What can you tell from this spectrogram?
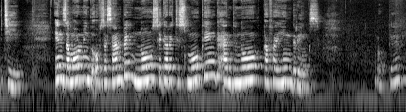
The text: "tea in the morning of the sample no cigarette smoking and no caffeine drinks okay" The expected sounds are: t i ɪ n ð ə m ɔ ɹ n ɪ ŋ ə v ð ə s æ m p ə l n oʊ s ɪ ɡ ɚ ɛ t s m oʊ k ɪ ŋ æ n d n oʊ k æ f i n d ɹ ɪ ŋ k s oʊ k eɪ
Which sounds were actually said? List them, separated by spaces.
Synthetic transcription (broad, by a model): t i ɪ n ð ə m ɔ ɹ n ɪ ŋ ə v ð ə s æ m b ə l n oʊ s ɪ ɡ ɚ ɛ t s m oʊ k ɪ ŋ æ n d n oʊ k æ f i n d ɹ ɪ ŋ k s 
